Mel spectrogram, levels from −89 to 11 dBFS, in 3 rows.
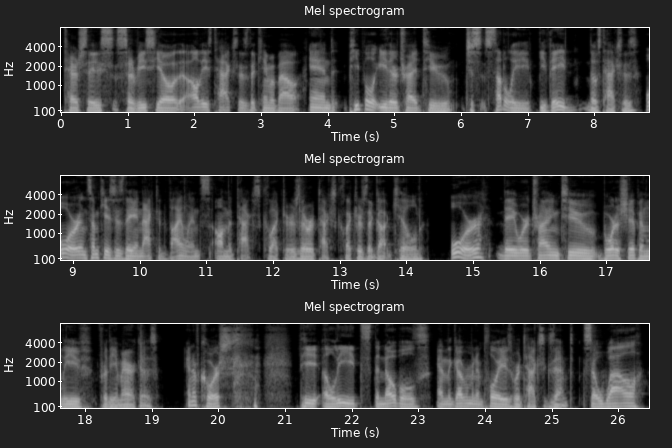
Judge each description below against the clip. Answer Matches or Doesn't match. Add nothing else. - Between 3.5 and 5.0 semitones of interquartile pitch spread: Doesn't match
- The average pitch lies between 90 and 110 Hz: Matches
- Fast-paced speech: Doesn't match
